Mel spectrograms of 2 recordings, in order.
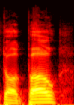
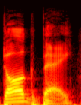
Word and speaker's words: Dogboe: I, I, thought it was Dog Bow.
